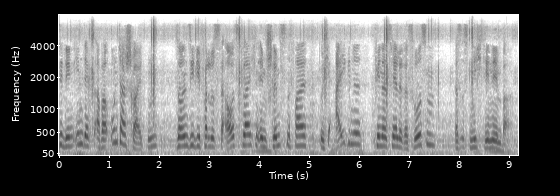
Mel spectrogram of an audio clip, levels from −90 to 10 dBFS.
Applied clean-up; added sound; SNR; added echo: none; Crackle; 10 dB; none.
